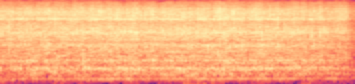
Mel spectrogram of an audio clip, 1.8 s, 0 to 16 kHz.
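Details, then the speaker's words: Carbon-fiber hub, aluminum-rim flywheel on a motorized launch stand for a flywheel-powered plane, belt-driven 16:1 to the propeller: sounds fine at low rpm, but at high speed a rough, gritty rush with faint hum; owner blames something expanding and vibrating. "Suaranya terdengar baik-baik saja pada RPM rendah. Tapi saat semakin cepat suaranya mulai terdengar sangat kasar."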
